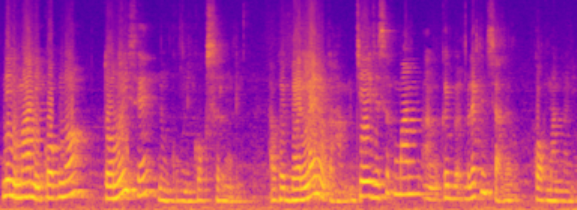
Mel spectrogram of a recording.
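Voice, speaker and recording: A woman's voice: medium pitch, animated, a little fast, vocal fry, darkish tone, a little hiss or hum. A woman answering interview questions earnestly, slipping English phrases into her talk. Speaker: interview guest. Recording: roomy echo.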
